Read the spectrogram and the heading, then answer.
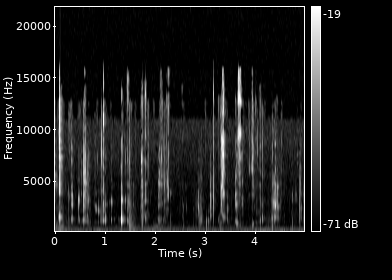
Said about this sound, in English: Anyway, would you like some gum? I feel so rude chewing this right next to you.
